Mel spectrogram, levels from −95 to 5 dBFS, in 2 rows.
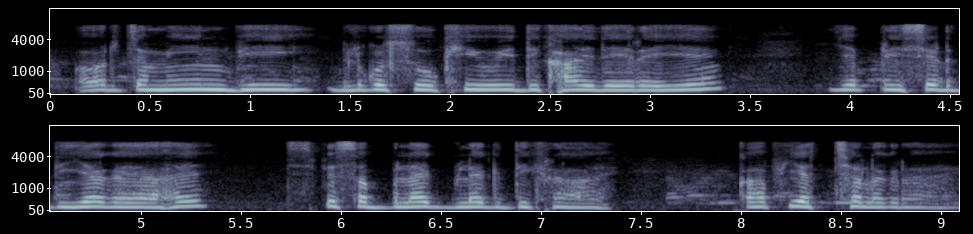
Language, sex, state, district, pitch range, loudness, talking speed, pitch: Hindi, male, Uttar Pradesh, Hamirpur, 190-210 Hz, -28 LUFS, 170 wpm, 200 Hz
